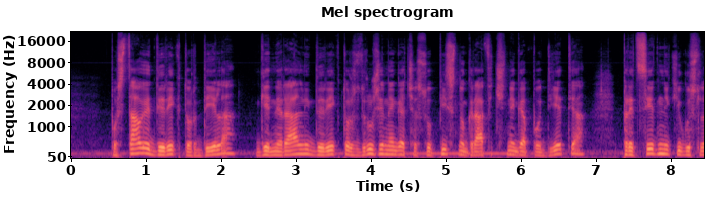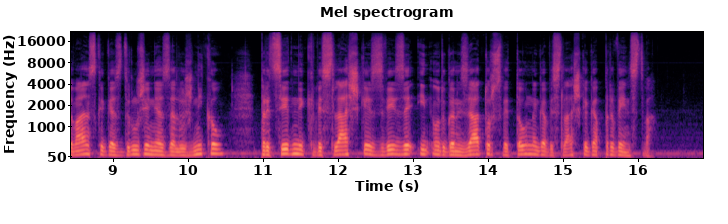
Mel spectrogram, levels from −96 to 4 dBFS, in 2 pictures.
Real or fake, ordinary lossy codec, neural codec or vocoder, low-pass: real; none; none; none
